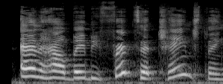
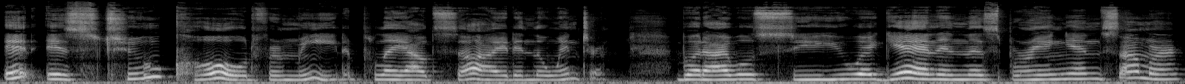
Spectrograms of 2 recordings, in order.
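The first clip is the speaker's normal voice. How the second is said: low, slow and unhurried; Tortoise answering Fiona slowly; slow old tortoise; 3 semitones lower, slower than usual. Acted. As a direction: take your time like an ancient tortoise. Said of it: "Tortoise said slowly".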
